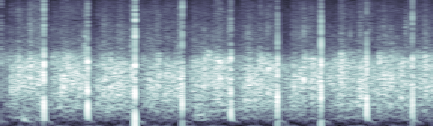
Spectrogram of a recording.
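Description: A crowd applauds steadily for about three seconds, a dense patter of clapping with a few sharper, louder claps popping out at a regular beat. No one speaks.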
